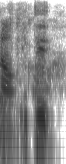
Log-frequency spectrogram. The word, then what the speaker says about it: Hajnalka: So you guys do not pronounce the Yeah, J. Hajnaka.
